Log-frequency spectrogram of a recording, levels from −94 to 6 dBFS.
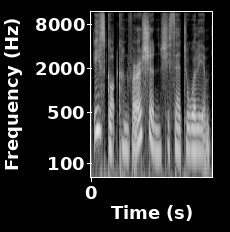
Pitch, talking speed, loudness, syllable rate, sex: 180 Hz, 175 wpm, -19 LUFS, 4.4 syllables/s, female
